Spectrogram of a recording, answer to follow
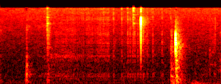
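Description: Faint handling noise: a few light clicks and taps, one sharper than the rest, with a short breath-like sound near the end.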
